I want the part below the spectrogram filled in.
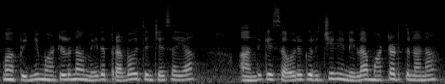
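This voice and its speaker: A woman's voice: mid-range voice, steady tone, fast, warm tone, lo-fi sound, slight background noise, lightly acted. A woman reading the lines of a middle-aged mother who questions herself anxiously, in a serial recap. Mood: troubled.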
